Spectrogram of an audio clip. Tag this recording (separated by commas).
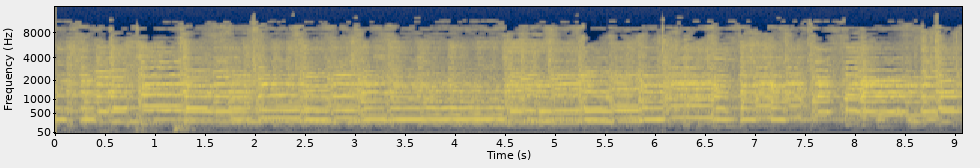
Music, Musical instrument, Plucked string instrument, Guitar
